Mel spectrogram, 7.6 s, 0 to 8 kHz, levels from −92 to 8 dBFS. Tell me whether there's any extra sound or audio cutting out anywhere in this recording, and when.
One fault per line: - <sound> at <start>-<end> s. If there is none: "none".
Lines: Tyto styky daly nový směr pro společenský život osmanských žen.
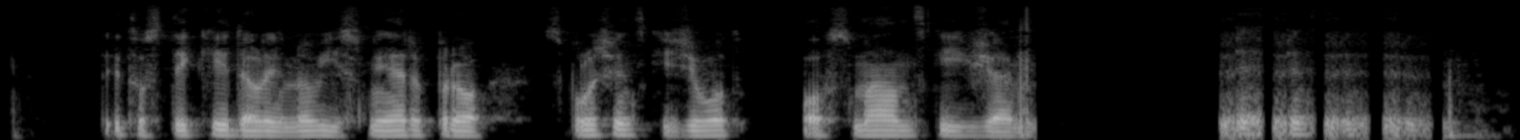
- laugh at 6.1-7.2 s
